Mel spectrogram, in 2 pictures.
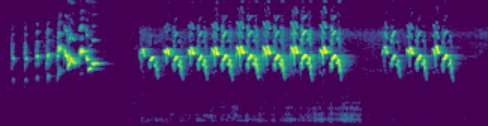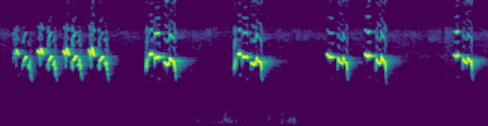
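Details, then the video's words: Sooty-headed bulbul fighting lure song meant to make caged birds sing readily: a fast rattling string of bubbly chirped notes, then shorter phrases of two or three whistles with gaps, low murmur underneath early on. "kutilang gacor TARUNG buat pancingan kutilang agar bunyi"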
